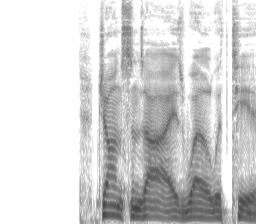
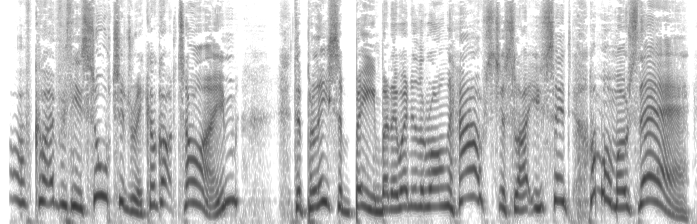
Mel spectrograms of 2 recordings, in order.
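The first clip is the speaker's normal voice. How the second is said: high, breathless keen voice; eager young woman; 14 semitones higher than usual. A narrator's reading. Sally telling Rick her plan is on track, eager and high. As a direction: reassure him that all is sorted.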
